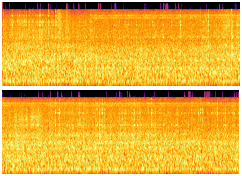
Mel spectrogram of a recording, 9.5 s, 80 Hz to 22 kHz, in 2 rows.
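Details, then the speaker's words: Vintage 1972 GE Slumberline 6,000 BTU window air conditioner, GE compressor drawing about 6 A, fan on high: steady fan rush with even low hum, no rattles or clicking; compressor quiet, frame-transmitted vibration audible; normal compressor start. "the compressor itself is very quiet it's just the vibration that's being transferred through the frame that you can [Music] hear"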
